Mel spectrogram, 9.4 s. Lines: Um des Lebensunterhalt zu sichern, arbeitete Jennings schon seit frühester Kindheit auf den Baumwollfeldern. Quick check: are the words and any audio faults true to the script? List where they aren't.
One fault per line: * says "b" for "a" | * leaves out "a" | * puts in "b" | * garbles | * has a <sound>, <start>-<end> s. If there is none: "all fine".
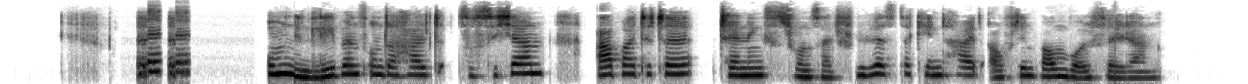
* has a laugh, 1.0-1.4 s
* says "den" for "des"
